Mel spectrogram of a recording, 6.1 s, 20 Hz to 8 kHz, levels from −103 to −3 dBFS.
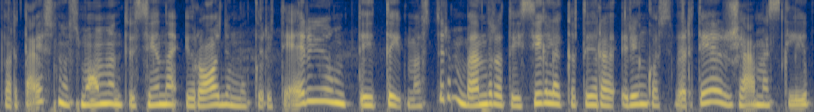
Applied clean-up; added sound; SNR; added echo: none; none; none; none.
